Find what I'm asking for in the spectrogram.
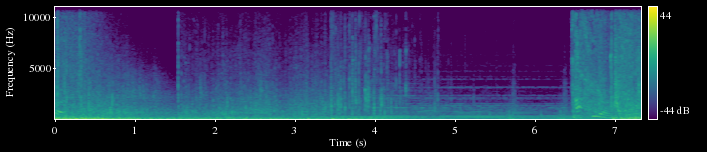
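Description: Confringo fire spell blasts in Hogwarts Legacy, loud booming explosive bursts amid busy combat noise, with hard impacts at the start and end and no talk over them.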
